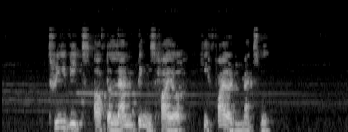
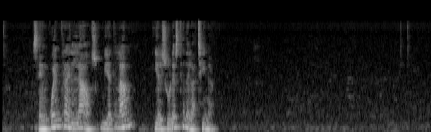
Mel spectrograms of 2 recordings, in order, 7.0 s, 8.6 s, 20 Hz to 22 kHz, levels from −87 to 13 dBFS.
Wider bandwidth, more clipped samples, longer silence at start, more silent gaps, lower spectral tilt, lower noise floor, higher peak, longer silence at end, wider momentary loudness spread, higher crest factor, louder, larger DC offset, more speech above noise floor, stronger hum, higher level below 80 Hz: second, 9.4 kHz vs 11.5 kHz; neither; first, 0.95 s vs 0.65 s; neither; about the same, -6 dB/octave vs -5.5 dB/octave; first, -68 dBFS vs -60 dBFS; first, -2 dBFS vs -6 dBFS; second, 1.6 s vs 4.3 s; first, 16 LU vs 13 LU; about the same, 18 dB vs 18 dB; first, -18 LUFS vs -22 LUFS; neither; first, 51 dB vs 40 dB; neither; first, -44 dBFS vs -58 dBFS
